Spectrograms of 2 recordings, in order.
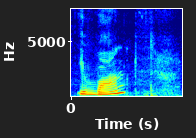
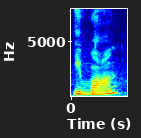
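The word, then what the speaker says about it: Иван: know it it is ivan ivan ivan the uh intonation the um stresses on the second syllable on the vowel um ivan and and there we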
